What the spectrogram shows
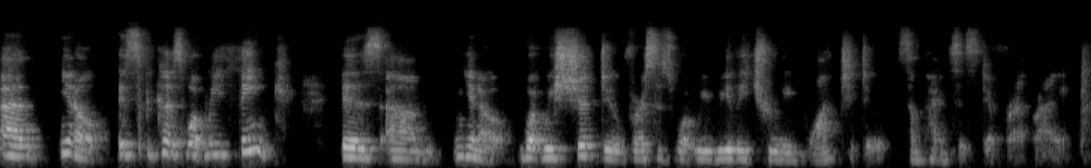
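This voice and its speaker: At a moderate pace, a woman with a Chinese accent speaks at medium pitch, somewhat breathy, her pitch swinging very widely. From China, immigrant to US. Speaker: former retail executive. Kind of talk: fireside chat interview.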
